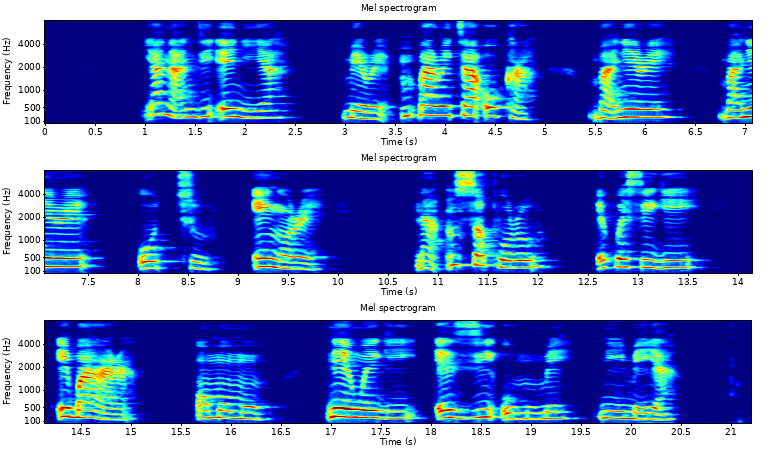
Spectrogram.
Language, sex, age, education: Igbo, female, 30-45, tertiary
